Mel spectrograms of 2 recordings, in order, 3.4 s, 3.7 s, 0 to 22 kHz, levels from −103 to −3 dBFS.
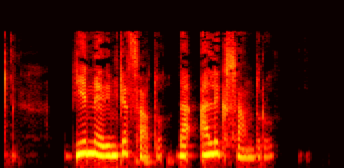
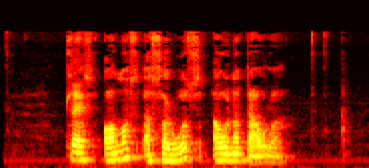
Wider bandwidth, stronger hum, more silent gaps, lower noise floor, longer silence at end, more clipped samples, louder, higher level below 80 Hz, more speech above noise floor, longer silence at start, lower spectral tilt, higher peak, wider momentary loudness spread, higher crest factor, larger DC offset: about the same, 11.5 kHz vs 11.5 kHz; neither; neither; second, -65 dBFS vs -69 dBFS; second, 0.7 s vs 0.9 s; neither; second, -33 LUFS vs -25 LUFS; second, -72 dBFS vs -66 dBFS; second, 33 dB vs 44 dB; about the same, 0.75 s vs 0.65 s; second, -4.5 dB/octave vs -6 dB/octave; second, -16 dBFS vs -8 dBFS; first, 15 LU vs 7 LU; about the same, 18 dB vs 20 dB; neither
